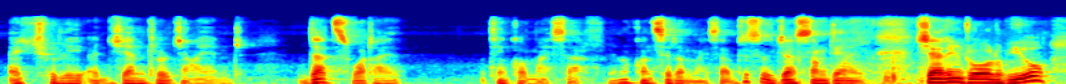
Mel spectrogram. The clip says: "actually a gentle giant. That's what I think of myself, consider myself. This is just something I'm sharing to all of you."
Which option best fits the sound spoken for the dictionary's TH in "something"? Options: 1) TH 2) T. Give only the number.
2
